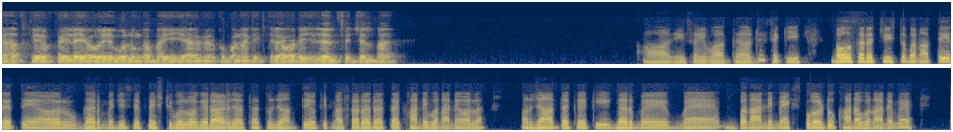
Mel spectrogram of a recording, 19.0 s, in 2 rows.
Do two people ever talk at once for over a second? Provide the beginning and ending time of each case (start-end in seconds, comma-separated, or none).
none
